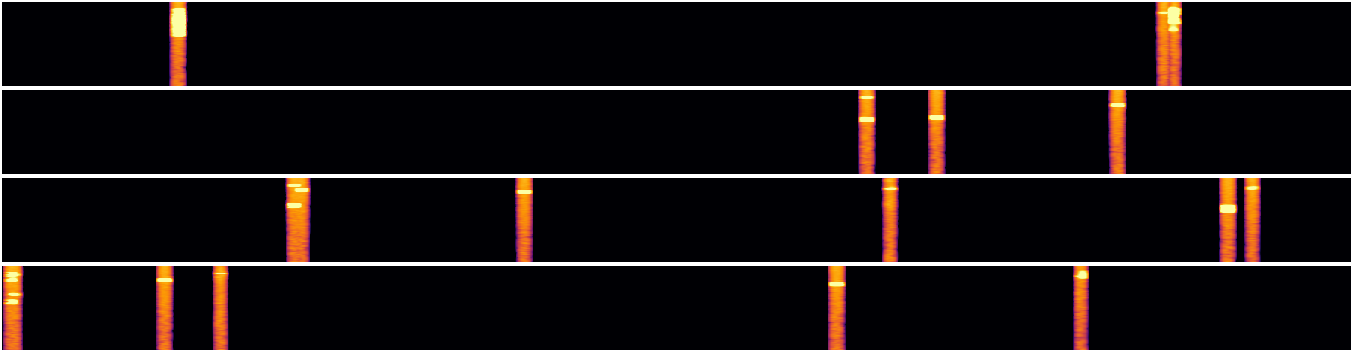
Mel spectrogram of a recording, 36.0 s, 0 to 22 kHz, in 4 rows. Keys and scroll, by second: 0.6 Right, 2.4 alt+Down, 3.4 Down, 4.3 space, 4.7 shift+Down, 5.5 ctrl+d, 6.0 Right, 17.6 Right, 18.5 alt+Down, 19.2 Return, 19.5 shift+Down, 20.3 ctrl+d, 20.8 Right, 22.1 Left, 25.8 Right, 26.5 Left, 28.7 Right, 29.1 Left, 29.5 shift+Right, 31.4 shift+Left, 33.8 Left, 34.6 Right, 35.2 shift+Right.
